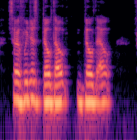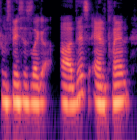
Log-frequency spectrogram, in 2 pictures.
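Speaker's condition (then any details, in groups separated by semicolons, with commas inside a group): Spastic cerebral palsy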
